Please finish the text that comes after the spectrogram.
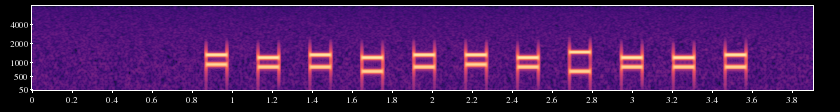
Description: DTMF, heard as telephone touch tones, dialled by machine, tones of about 100 ms. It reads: 07818073778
